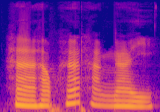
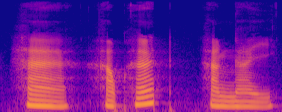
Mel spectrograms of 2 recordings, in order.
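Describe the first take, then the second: First: It is spoken at a normal conversational speed. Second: It is spoken slowly, somewhat faster than before. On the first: "Now with a normal speed" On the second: "Now a little bit faster"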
